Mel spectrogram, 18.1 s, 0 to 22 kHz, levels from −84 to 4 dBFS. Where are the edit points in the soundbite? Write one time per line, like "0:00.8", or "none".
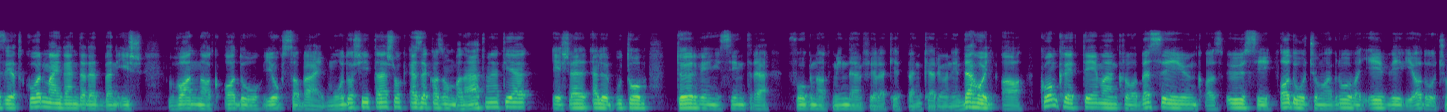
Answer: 0:12.9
